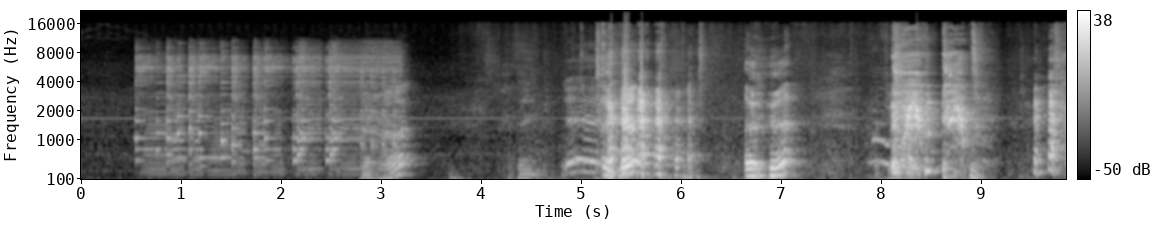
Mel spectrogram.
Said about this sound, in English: I'm right away coughing. Everybody get it out. Let's get it out.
